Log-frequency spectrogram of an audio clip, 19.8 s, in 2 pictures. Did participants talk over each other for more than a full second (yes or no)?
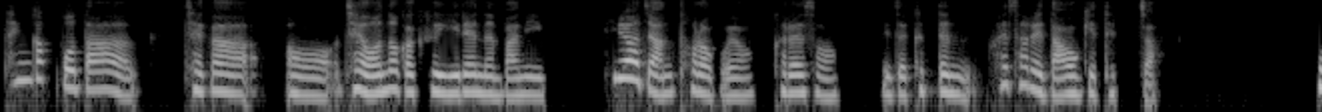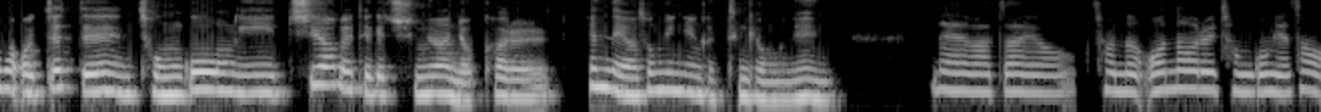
no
